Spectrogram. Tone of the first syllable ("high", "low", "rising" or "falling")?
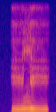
low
